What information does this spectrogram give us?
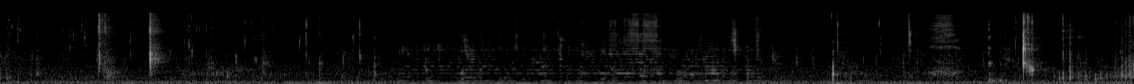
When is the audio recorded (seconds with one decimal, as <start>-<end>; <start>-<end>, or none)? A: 0.0-4.0; 7.6-11.3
